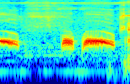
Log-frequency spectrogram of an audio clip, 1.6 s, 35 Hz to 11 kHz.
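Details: Spotted dove used in decoy luring (ต่อกิ่ง) at site number 41. Brief, close coos: one falling note, then a short note and a longer, slightly drooping coo, with a quiet low hum behind.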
